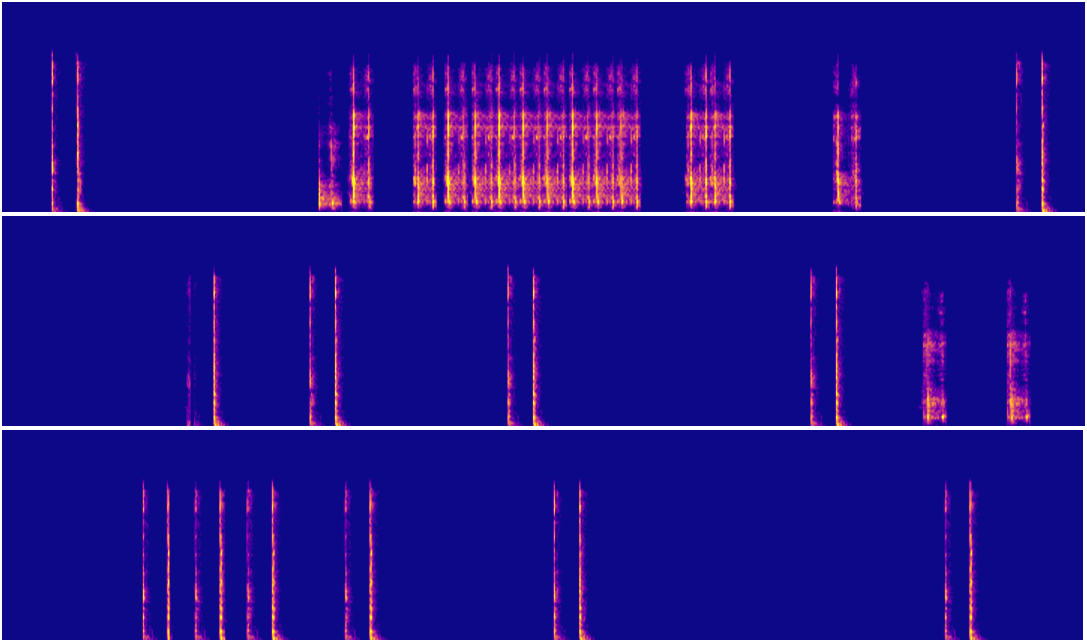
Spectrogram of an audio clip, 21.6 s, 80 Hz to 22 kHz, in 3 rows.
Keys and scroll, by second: 2.2 ctrl+[, 5.0 ctrl+[, 5.4 ctrl+].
